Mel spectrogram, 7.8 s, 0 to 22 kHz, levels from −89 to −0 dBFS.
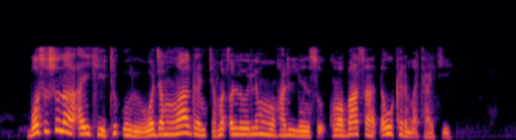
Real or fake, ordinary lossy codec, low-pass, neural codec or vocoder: fake; none; 5.4 kHz; codec, 16 kHz, 4 kbps, X-Codec, WavLM features, trained on Multilingual LibriSpeech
